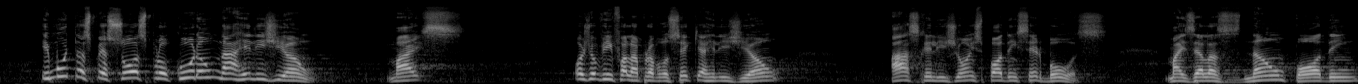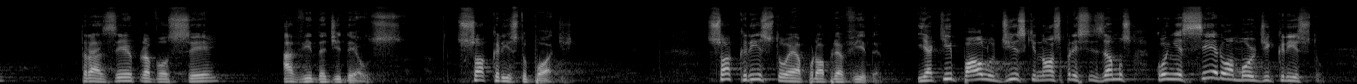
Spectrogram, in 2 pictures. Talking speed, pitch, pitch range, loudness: 115 wpm, 180 Hz, 150-235 Hz, -29 LUFS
